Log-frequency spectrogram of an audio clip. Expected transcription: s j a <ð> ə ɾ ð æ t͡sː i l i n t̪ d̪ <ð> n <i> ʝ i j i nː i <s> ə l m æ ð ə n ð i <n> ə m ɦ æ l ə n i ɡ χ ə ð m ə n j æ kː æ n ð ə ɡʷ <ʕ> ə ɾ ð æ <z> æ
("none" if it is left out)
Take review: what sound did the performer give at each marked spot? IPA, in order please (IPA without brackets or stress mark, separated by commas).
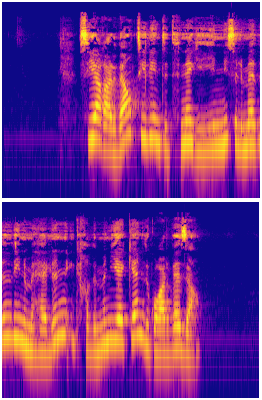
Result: ʁ, θ, æ, s, n, ʁ, z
